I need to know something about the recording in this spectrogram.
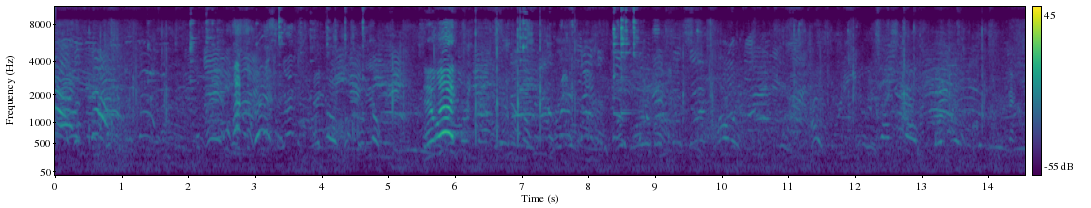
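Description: Young players shout to each other on the field.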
